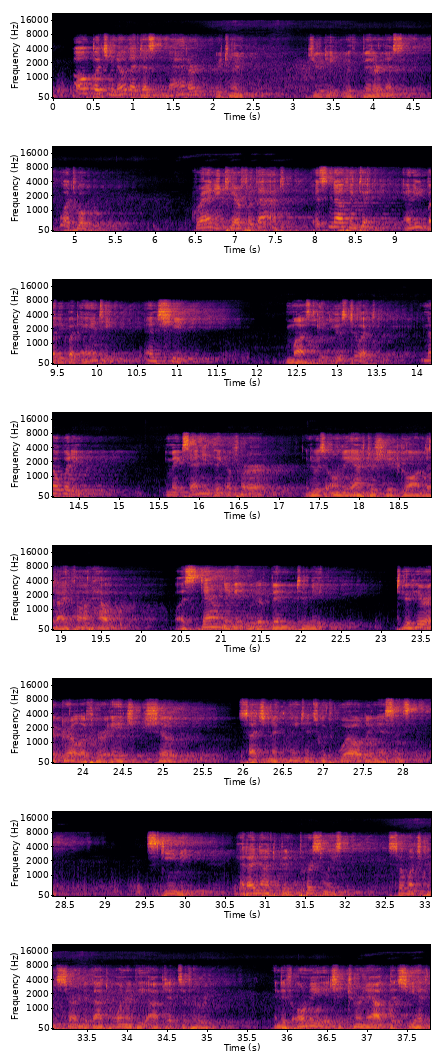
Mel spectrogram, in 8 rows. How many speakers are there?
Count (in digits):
1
